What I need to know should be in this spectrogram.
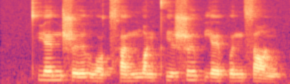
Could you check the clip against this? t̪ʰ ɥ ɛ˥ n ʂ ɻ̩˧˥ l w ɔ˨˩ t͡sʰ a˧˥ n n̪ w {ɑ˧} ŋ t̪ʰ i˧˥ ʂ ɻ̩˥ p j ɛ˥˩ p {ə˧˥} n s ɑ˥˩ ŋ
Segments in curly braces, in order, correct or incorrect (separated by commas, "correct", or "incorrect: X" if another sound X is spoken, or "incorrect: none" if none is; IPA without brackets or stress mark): correct, incorrect: ə˥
